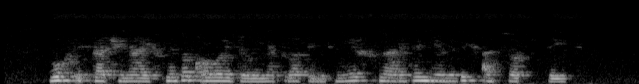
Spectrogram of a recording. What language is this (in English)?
Georgian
